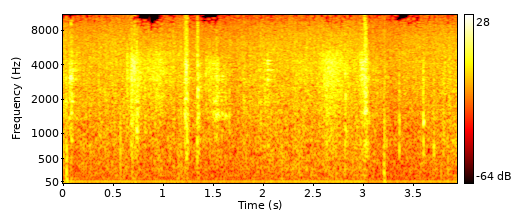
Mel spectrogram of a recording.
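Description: Pick axes strike the earth in heavy blows.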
